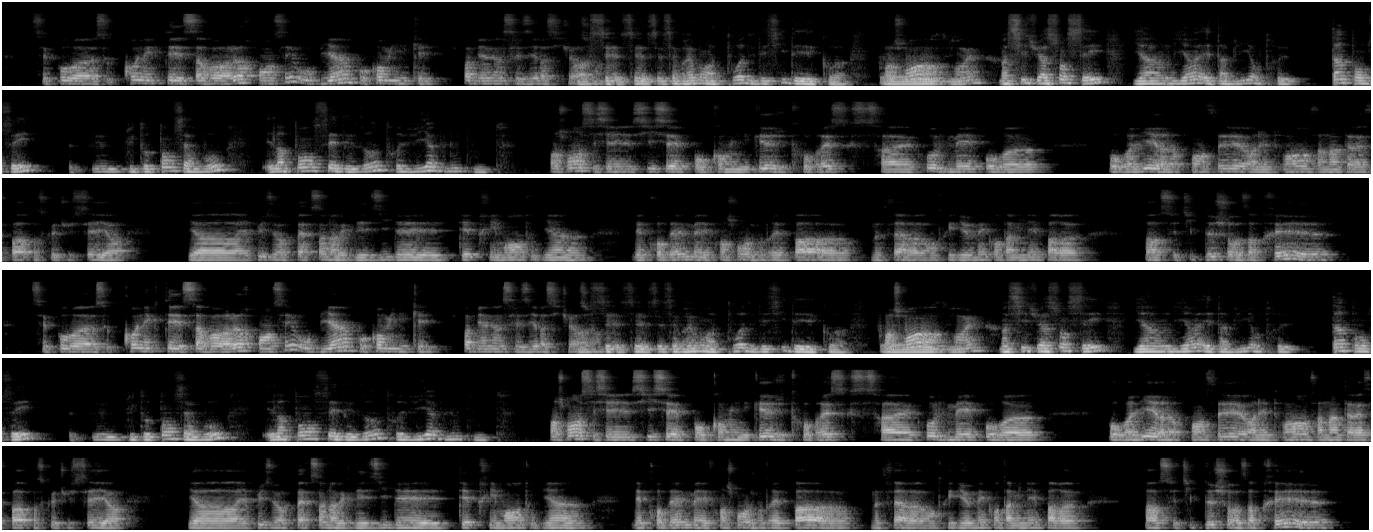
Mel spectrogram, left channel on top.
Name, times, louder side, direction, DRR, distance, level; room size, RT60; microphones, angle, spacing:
voice 1, 0.4-4.3 4.6-6.0 8.8-9.8 19.2-24.1 24.8-28.7 29.2-33.2 33.7-38.3 38.8-40.6, right 2 dB, 35° right, 0.5 m, -25 dB
voice 2, 5.7-9.6 10.0-12.9 13.3-14.0 14.4-18.7, right 1 dB, 40° left, 0.9 m, -23 dB
5.8 x 2.1 x 3.2 m
head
